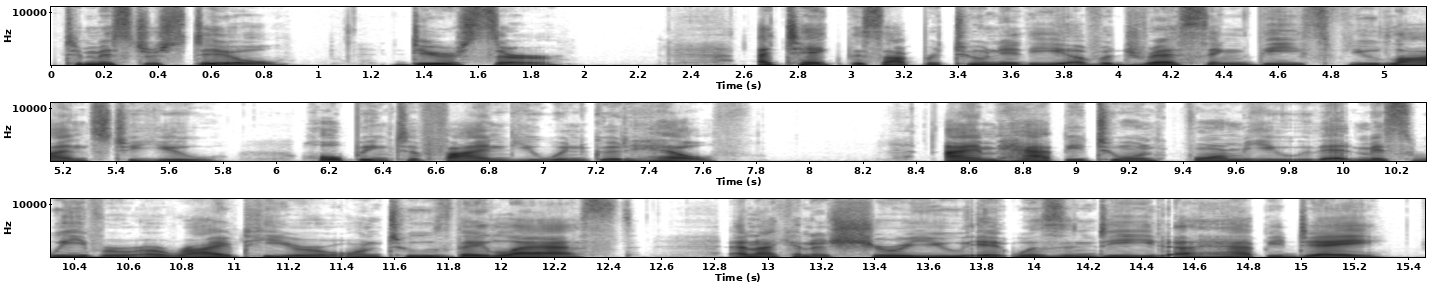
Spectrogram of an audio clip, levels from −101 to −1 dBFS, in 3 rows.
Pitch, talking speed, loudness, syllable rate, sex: 165 Hz, 180 wpm, -22 LUFS, 5.3 syllables/s, female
